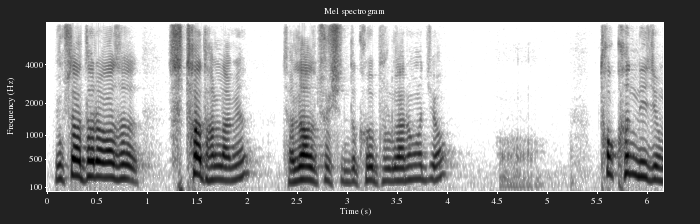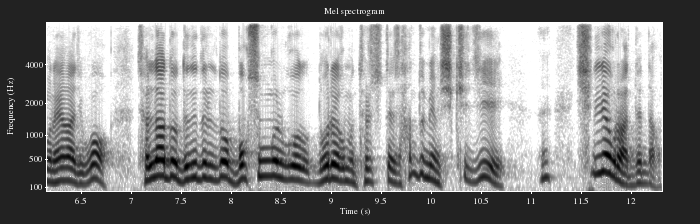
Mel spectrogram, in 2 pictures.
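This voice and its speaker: Older guy professor talking politics, mellow low-key voice, rambles and keeps going "eh?". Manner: rambling, rhetorical, frequent prompting asides. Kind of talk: conversational political lecture.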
